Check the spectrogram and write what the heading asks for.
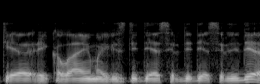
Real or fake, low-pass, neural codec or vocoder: real; 7.2 kHz; none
